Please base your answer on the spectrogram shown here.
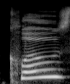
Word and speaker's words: close: Close the adjective, nearby. Close rhymes with dose.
